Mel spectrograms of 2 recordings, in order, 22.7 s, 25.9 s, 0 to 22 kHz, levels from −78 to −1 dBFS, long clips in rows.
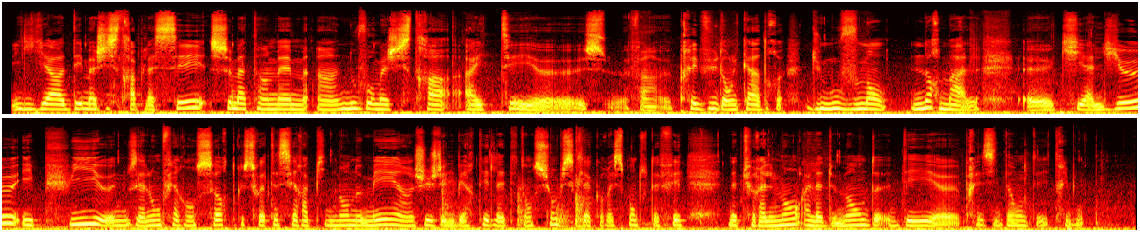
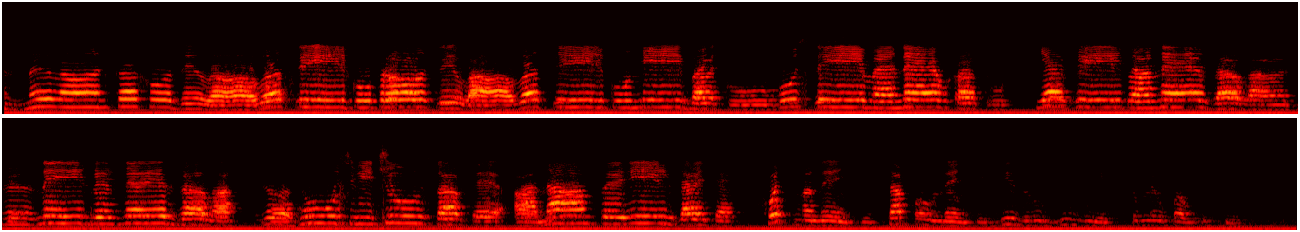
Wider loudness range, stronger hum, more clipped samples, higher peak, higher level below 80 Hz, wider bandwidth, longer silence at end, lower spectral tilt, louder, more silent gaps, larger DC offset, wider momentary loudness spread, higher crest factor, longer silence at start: second, 3 LU vs 9 LU; second, none vs 50 Hz at -55 dBFS; neither; first, 0 dBFS vs -24 dBFS; first, -24 dBFS vs -54 dBFS; about the same, 16.5 kHz vs 16.5 kHz; about the same, 0 s vs 0 s; about the same, -4.5 dB/octave vs -5.5 dB/octave; first, -15 LUFS vs -40 LUFS; neither; neither; second, 9 LU vs 19 LU; about the same, 14 dB vs 16 dB; about the same, 0.1 s vs 0 s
